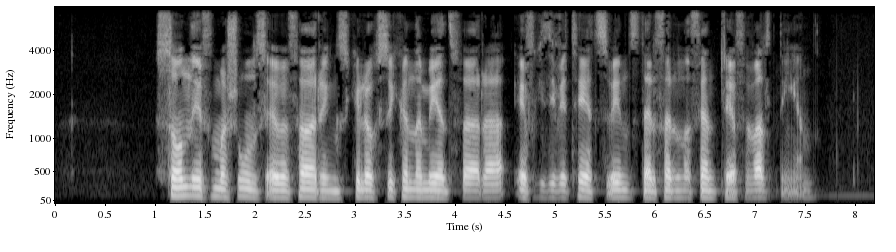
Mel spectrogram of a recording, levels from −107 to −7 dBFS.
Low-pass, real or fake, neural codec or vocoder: 7.2 kHz; real; none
